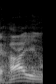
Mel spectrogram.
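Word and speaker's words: Rayan: naquele lance foi o não é ran é é é é a outra pronúncia o Rian é do Corinthians mas é Ryan né que que chama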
